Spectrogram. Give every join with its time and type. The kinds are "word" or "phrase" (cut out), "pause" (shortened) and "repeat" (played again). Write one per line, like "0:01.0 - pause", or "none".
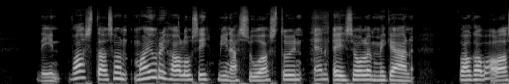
0:03.3 - phrase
